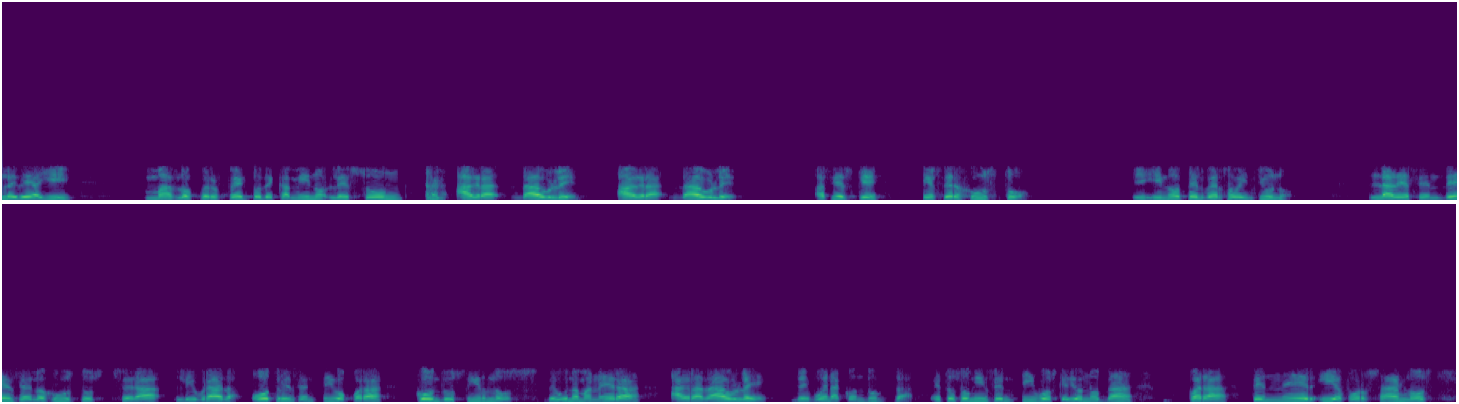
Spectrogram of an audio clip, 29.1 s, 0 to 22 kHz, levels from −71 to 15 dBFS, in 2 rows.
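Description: Throughout this speech clip the voice sounds muffled and hoarse, with blurred, smeared consonants and nothing above about 3.6 kHz or below 250 Hz. This is heavy G.723.1 codec damage. The codec works in 30 ms frames and re-estimates its model of the voice only slowly, so fast articulation smears. Its very low data rate, which fits a bitrate around 6 kbit/s, discards fine spectral detail and leaves the rough, narrow telephone quality.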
